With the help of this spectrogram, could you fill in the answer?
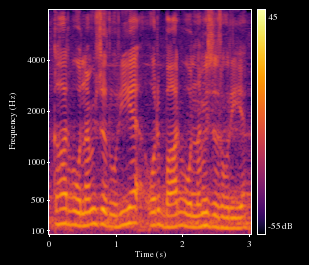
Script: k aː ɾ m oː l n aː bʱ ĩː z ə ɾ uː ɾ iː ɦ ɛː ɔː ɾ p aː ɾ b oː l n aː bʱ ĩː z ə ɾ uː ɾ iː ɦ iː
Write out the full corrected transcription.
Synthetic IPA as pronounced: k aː ɾ b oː l n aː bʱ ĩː z ə ɾ uː ɾ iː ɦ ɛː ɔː ɾ b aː ɾ b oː l n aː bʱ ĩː z ə ɾ uː ɾ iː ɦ ɛː

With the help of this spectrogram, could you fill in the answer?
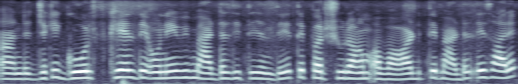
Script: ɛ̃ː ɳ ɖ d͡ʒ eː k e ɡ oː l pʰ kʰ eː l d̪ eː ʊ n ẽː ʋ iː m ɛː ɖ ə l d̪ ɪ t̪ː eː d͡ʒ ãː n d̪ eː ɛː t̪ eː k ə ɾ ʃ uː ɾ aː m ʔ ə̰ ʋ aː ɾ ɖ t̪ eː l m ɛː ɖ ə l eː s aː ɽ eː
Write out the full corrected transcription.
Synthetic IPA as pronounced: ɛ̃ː ɳ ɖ d͡ʒ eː k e ɡ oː l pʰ kʰ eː l d̪ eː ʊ n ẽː ʋ iː m ɛː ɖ ə l d̪ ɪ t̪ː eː d͡ʒ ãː n d̪ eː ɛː t̪ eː p ə ɾ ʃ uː ɾ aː m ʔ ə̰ ʋ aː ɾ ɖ t̪ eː m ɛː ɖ ə l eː s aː ɾ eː

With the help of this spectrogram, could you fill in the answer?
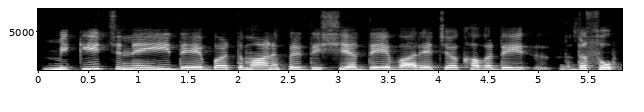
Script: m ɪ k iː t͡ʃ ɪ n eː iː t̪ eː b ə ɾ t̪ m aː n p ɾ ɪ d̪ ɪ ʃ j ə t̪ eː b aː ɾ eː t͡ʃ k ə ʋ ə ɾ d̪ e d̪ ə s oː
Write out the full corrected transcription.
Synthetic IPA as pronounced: m ɪ k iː t͡ʃ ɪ n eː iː d̪ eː b ə ɾ t̪ m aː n p ɾ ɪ d̪ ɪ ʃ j ə d̪ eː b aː ɾ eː t͡ʃ kʰ ə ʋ ə ɾ d̪ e d̪ ə s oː

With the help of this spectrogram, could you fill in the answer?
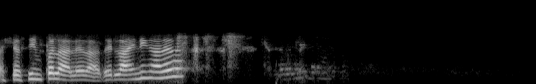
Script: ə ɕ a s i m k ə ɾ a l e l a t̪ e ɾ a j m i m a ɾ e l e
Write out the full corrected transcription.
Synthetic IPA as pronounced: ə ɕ a s i m p ə l a l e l a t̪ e l a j n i ŋ a l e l a

